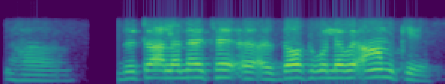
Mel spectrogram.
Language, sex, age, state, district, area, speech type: Maithili, female, 45-60, Bihar, Madhepura, rural, conversation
